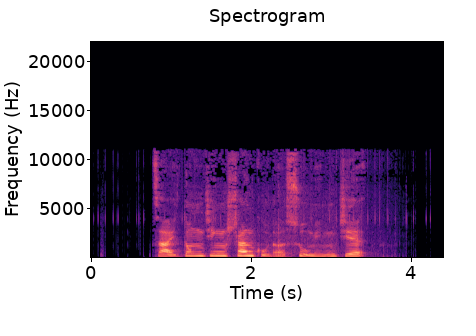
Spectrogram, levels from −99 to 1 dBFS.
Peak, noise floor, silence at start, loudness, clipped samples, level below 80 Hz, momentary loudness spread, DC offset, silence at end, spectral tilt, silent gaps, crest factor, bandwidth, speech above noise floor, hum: -4 dBFS; -59 dBFS; 0.8 s; -23 LUFS; under 0.1%; -68 dBFS; 12 LU; under 0.1%; 1 s; -5 dB/octave; none; 20 dB; 11.5 kHz; 37 dB; none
